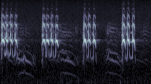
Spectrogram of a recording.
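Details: A Eurasian (white-rumped) Whimbrel, a coastal migrant on Sri Lanka's southern beaches, gives its rippling, whistled titter: quick bursts of about six or seven clear notes repeating less than a second apart over a quiet background.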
